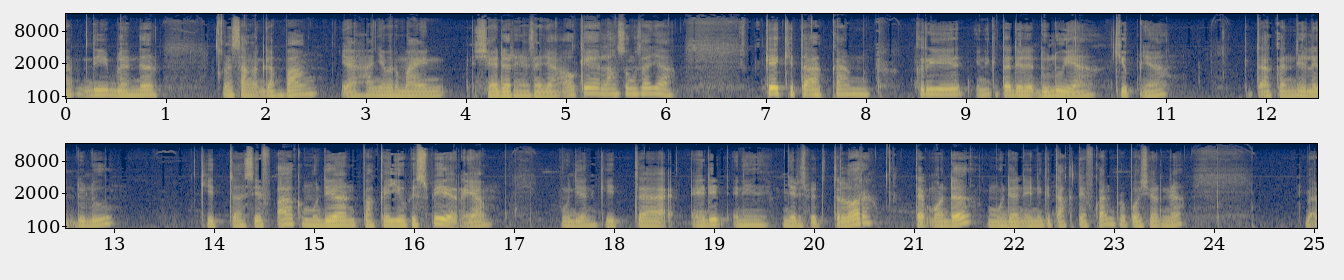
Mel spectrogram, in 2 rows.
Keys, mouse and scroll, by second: 0.5 scroll up 3, 1.4 scroll down 4, 2.1 middle click, 2.9 middle click, 11.0 click, 11.4 click, 12.2 x, 13.1 shift+a, 15.6-16.2 scroll up 5, 16.4 middle click, 16.9 scroll up 1, 17.1 scroll down 3, 17.9 shift+middle click, 18.2 scroll up 2, 19.9 Tab, 22.3 click, 23.0 click, 23.5 middle click, 24.2 click.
